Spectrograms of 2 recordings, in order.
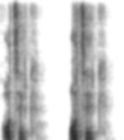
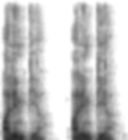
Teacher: Bax, İ-yə düşür vurğu. Vurğu İ-yə düşür deyə o sözü A kimi tələffüz olunur.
